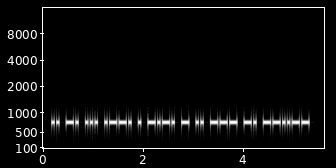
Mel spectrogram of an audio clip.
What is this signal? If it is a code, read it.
Morse code, heard as a keyed tone, about 25 wpm, 750 Hz. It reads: INSPECTION,
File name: Archive / 25 WPM / 25WPM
